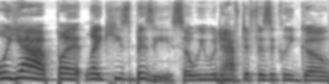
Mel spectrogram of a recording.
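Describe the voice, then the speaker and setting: This woman has an ordinary speaking voice, medium in pitch with ordinary pitch variation, and she talks at a fairly quick pace. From US, Navy family (born in Puerto Rico, left as infant). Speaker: podcast co-host. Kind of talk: casual chat.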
